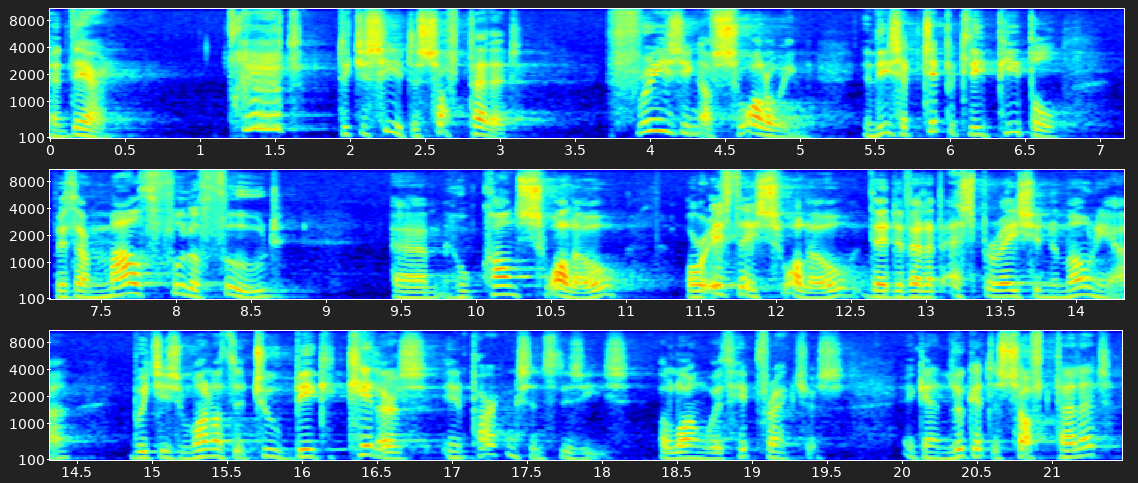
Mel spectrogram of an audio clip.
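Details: Adult male presenter; normal speech.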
